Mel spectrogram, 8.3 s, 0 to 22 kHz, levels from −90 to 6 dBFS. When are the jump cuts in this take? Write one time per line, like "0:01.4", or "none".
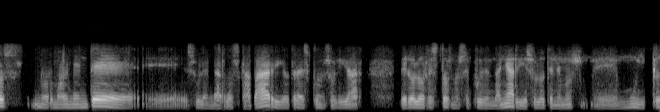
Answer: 0:03.0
